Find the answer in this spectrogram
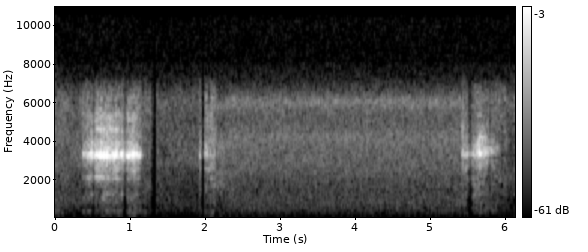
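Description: Near silence on a video-call audio line, broken by a short faint hiss about half a second in.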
